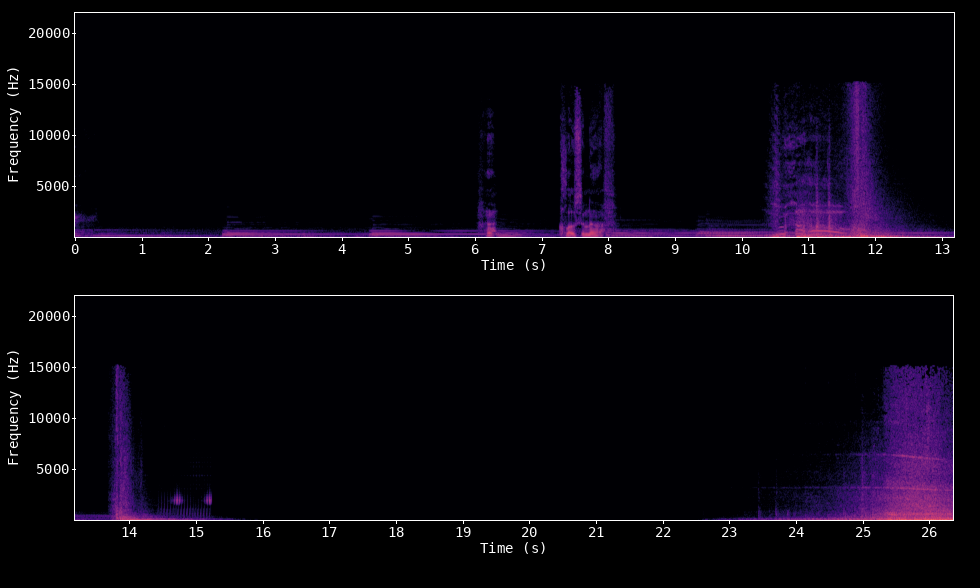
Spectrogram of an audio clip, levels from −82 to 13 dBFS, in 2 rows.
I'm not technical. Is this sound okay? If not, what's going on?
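Yes, nothing in this recording points to a technical problem with how the sound was captured or delivered.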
